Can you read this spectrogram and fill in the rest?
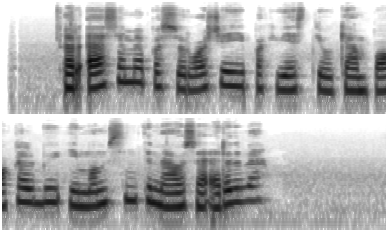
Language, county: Lithuanian, Šiauliai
